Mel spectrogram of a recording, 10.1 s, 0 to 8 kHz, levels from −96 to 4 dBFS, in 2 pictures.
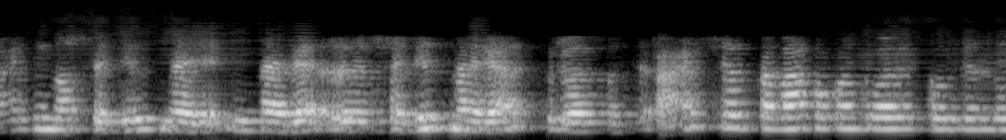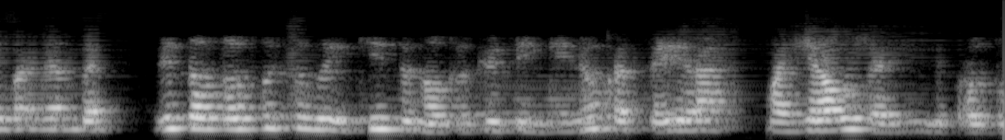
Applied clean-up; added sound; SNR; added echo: neural mask model DeepFilterNet 3.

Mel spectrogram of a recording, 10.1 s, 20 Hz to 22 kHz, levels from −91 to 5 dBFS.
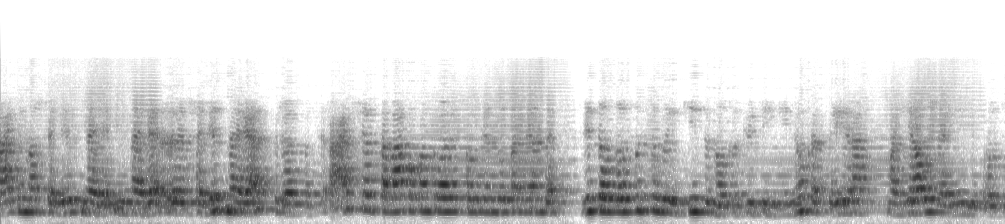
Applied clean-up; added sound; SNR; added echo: neural separator model SepFormer DNS4.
